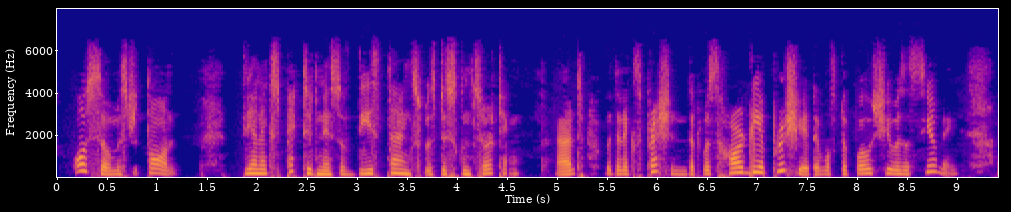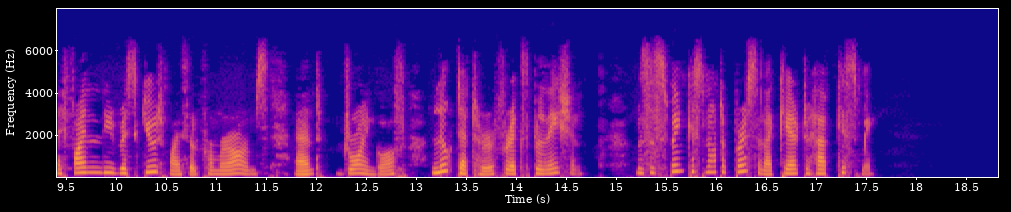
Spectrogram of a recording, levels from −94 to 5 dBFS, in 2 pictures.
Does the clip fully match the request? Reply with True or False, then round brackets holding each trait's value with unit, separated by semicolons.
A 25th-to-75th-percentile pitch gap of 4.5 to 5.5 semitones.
True (5.0 semitones)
